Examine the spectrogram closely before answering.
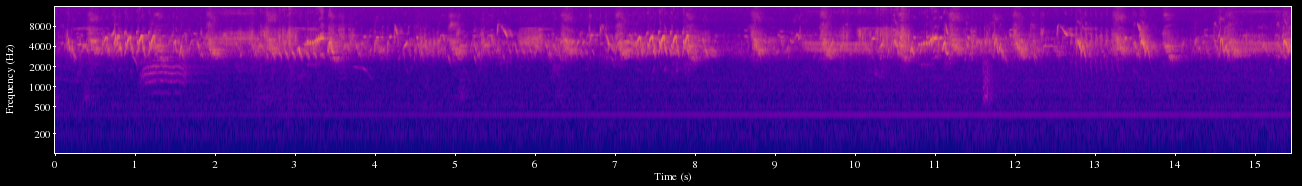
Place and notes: Dawn chorus in Cantanhede, Portugal.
